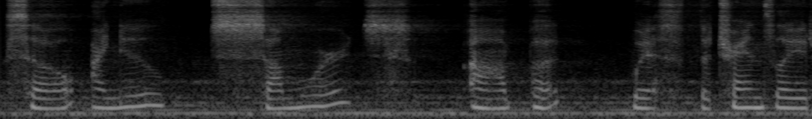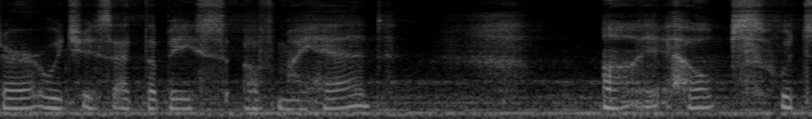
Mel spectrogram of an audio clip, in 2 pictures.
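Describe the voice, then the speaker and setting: Woman playing a gentle female alien, slow halting speech, mid-pitched, hesitant new learner of human language, ASMR roleplay, noticeable background noise. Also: natural voice. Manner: halting, hesitant, searching for words. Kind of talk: ASMR roleplay addressed to the listener. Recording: clearly noisy background ambience.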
